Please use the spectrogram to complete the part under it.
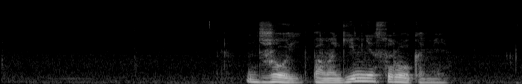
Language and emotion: Russian, neutral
